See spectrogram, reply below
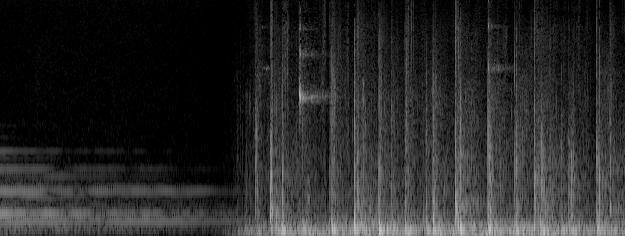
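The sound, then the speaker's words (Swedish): A low, steady humming tone gives way to many basketballs bouncing on a hard floor at the Lundaspelen youth basketball tournament in Lund, a busy stream of sharp, loud thumps in overlapping, uneven rhythm with faint squeaks now and then. “Då möts ungdomar från hela världen för att dunka boll mot golv och i korgar.”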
